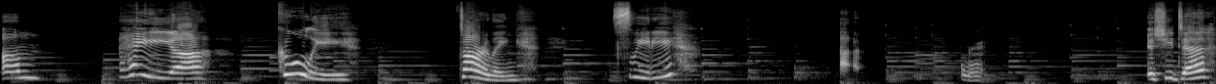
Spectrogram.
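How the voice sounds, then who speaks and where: Animated woman gamer reacting. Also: high voice, extremely slow, pauses often, faint music behind. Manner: expressive, exclaims and laughs at the story. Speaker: let's play gamer. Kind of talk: reading and reacting to a visual novel.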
